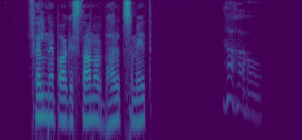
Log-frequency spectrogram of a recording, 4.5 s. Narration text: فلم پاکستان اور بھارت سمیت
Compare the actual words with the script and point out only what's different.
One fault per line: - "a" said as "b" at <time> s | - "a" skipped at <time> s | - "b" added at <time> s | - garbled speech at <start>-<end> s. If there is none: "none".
- "نے" added at 0.7 s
